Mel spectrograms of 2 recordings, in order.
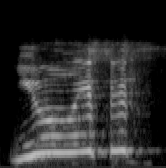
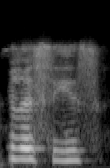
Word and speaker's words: Ulysses: President Ulysses S. Grant. I cannot pronounce his first name if anybody knows that. Ulysses.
